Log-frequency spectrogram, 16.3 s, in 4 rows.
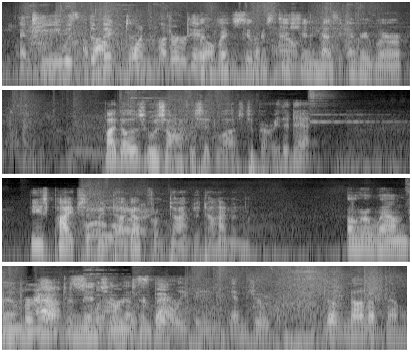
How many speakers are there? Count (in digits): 4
